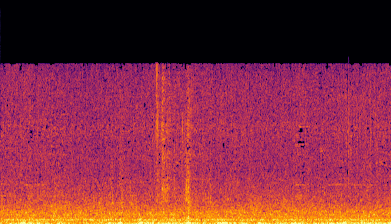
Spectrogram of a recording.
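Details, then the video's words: Swarming bees during a catch, their even buzzing drone partly buried under heavy low rumbling and thumping, with a brief brighter noise near the middle. "Catching Bees start to finish bee swarm"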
